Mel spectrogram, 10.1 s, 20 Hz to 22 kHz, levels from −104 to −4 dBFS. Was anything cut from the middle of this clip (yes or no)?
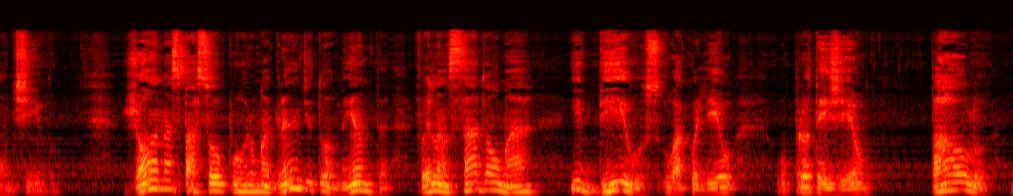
no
